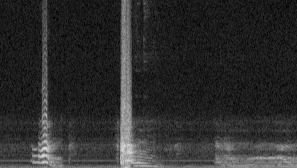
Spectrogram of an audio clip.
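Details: Domestic dog, described as big and mean, letting out two sharp barks about a second apart, followed by a lower, wavering growl-whine rising slowly in a quiet room.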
